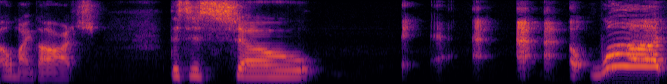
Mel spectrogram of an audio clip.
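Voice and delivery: slow, overwhelmed, choked-up voice with swooping pitch. Retelling an award winner's reaction: imitating choked-up speech. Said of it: "he got all choked up".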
